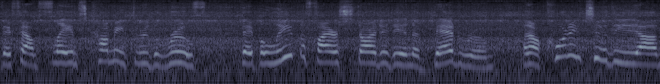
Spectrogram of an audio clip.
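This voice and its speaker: A woman with an American accent giving a live, partly ad-libbed news report as a field reporter outdoors. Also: sits high. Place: outdoors in a residential neighborhood. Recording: noisy outdoor street with vehicle sounds.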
